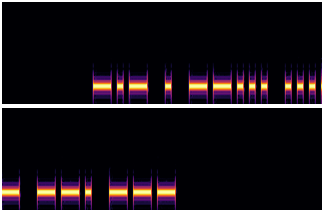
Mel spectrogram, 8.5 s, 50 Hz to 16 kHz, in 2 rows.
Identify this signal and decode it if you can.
Morse code, heard as a keyed tone, about 15 wpm, 700 Hz. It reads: KE7VGO
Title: USA Call Signs - 6 Characters - Repeated 3x - 15wpm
